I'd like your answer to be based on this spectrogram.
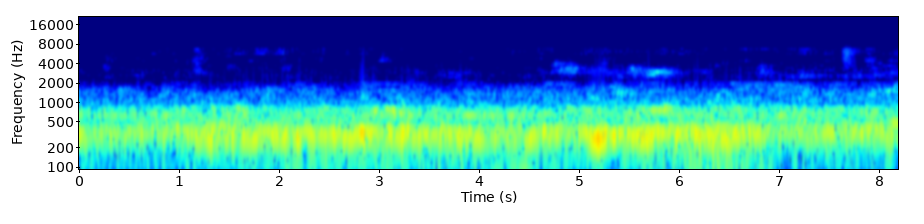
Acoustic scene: park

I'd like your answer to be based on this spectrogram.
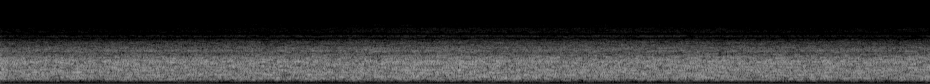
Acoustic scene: street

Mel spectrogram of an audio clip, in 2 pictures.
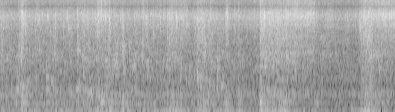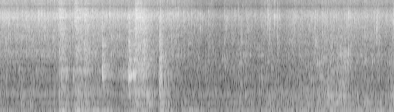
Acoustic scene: kitchen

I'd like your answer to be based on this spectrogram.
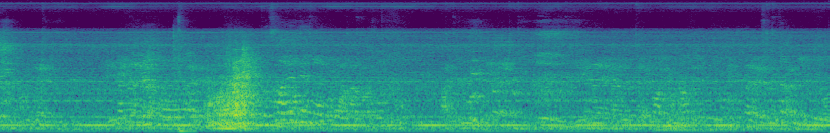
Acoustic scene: cafe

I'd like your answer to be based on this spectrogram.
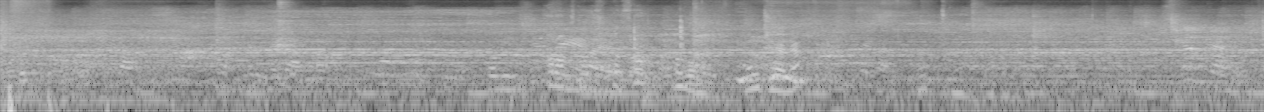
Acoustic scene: crowded indoor space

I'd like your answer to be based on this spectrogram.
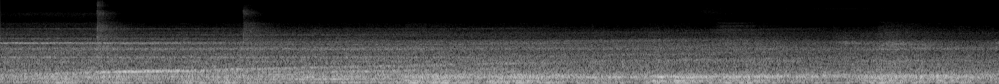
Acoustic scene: subway station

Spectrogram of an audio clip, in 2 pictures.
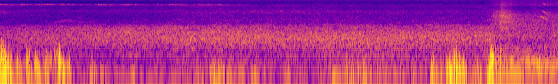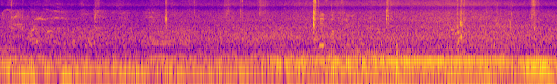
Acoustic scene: residential area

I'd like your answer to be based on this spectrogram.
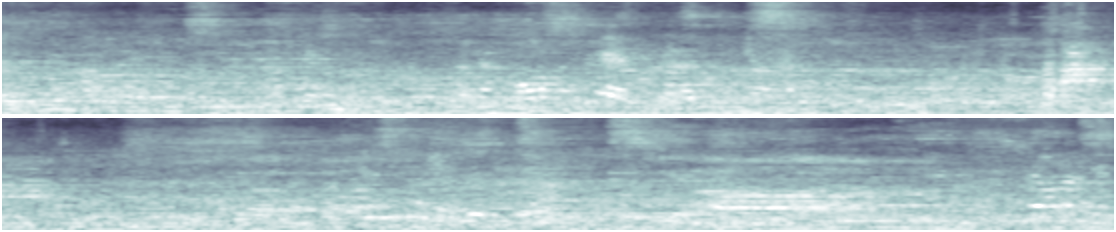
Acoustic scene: cafe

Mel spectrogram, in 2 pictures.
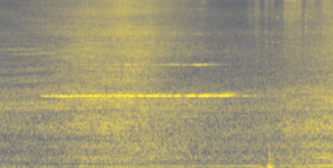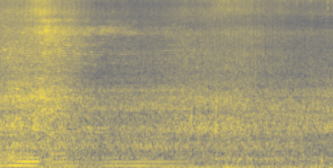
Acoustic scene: street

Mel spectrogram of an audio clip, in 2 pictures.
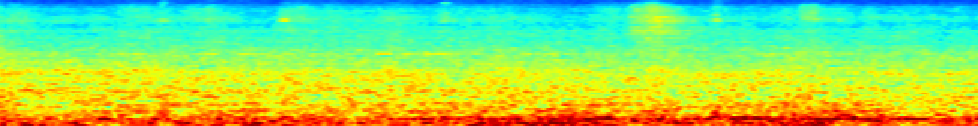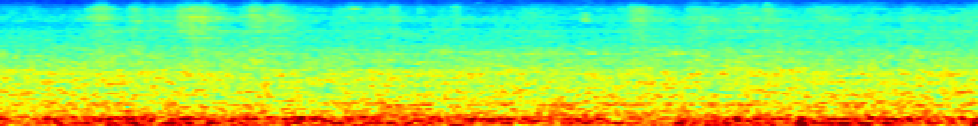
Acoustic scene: subway station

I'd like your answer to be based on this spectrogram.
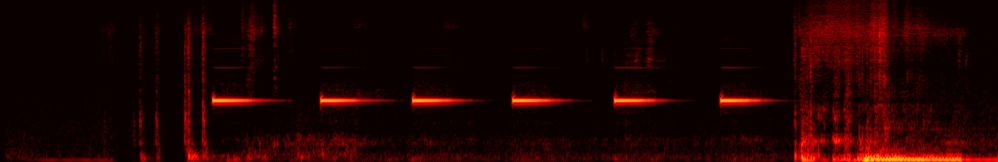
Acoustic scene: car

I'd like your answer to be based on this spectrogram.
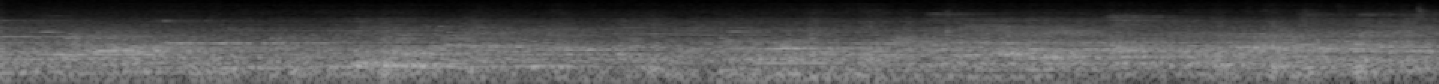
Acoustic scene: subway station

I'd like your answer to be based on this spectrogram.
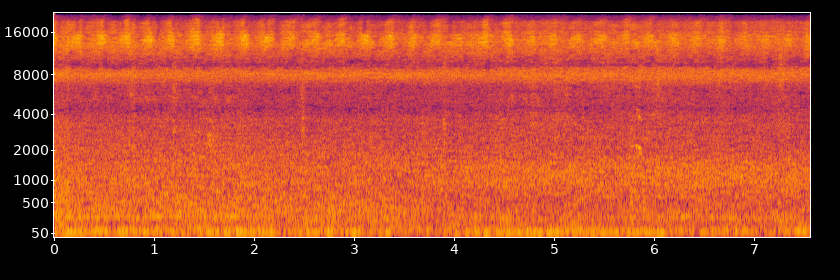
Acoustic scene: park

